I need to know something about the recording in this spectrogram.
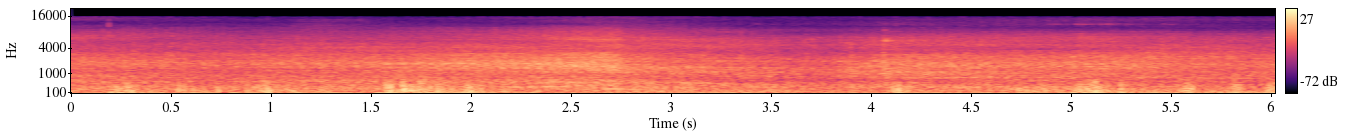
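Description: Street traffic: motor vehicles running at a road junction, with one vehicle passing close by about two to three seconds in.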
